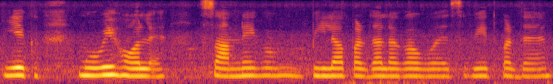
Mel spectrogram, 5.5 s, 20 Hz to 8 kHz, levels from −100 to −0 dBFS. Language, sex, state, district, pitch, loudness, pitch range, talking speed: Hindi, female, Bihar, West Champaran, 225 Hz, -17 LUFS, 220-230 Hz, 175 wpm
